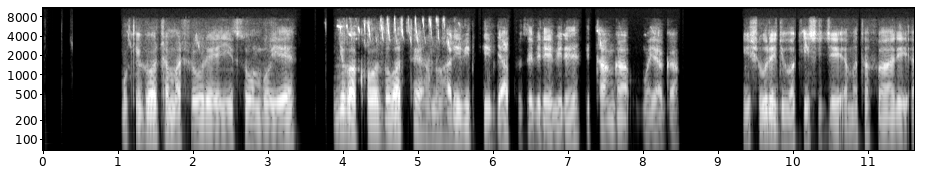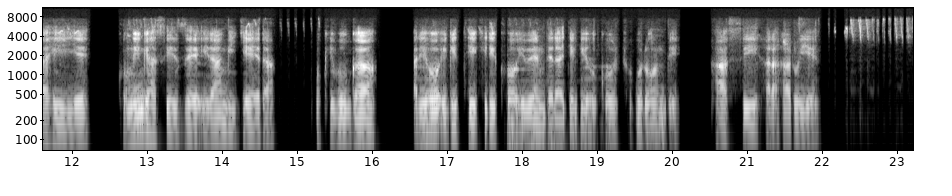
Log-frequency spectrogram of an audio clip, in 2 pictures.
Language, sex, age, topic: Rundi, male, 36-49, education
